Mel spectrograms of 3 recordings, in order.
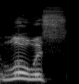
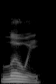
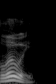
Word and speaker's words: Louis: LEWIS. NO, that's not Lewis. Louie. It's L O U I S. I know it's it's pronounced Louie.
